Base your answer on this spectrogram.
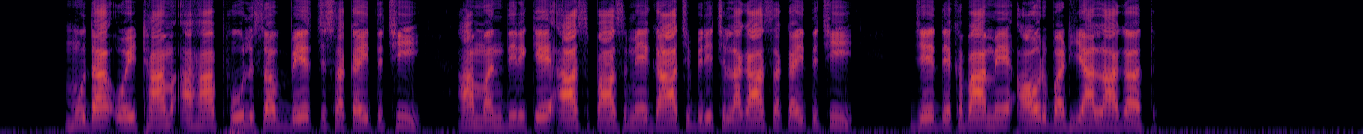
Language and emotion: Maithili, neutral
